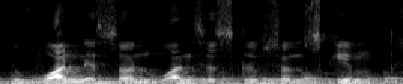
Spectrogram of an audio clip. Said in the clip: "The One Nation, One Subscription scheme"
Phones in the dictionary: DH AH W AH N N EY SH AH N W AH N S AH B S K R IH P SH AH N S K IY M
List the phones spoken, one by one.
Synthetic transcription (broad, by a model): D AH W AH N N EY S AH N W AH N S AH S K R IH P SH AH N S K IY M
